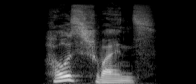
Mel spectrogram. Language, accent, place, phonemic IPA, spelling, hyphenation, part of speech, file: German, Germany, Berlin, /ˈhaʊ̯sˌʃvaɪ̯ns/, Hausschweins, Haus‧schweins, noun, De-Hausschweins.ogg
- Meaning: genitive singular of Hausschwein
